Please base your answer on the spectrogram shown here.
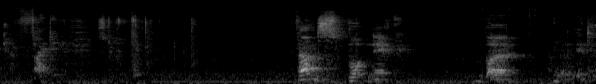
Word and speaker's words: Sputnik: It's pronounced Sputnik. It's Sputnik. But I know No, it's Sputnik. As a European, you're offending me with your American pronunciation.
